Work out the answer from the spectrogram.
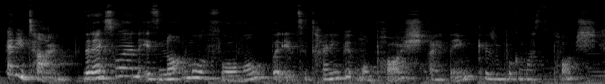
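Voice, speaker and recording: A woman's voice: high voice, expressive, a little slow, darkish tone, faint music behind. English woman teaching in an echoey room. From England. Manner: explains patiently, switching between English and Spanish. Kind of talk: bilingual language lesson.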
